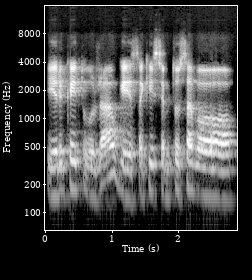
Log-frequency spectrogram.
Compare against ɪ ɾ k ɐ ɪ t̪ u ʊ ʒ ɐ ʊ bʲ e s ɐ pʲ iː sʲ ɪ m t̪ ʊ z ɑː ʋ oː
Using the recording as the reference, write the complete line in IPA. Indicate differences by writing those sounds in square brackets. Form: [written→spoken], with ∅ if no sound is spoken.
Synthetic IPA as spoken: ɪ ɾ k ɐ ɪ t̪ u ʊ ʒ ɐ ʊ [bʲ→ɡʲ] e s ɐ [pʲ→kʲ] iː sʲ ɪ m t̪ ʊ [z→s] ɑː ʋ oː

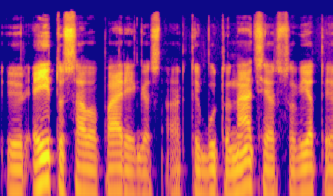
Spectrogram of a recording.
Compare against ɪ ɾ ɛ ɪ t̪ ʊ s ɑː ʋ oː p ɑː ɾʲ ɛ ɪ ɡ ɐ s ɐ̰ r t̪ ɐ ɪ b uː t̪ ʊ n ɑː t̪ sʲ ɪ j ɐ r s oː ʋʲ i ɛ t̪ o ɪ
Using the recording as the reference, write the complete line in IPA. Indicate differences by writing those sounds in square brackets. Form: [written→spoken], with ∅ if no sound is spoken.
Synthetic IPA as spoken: ɪ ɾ ɛ ɪ t̪ ʊ s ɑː ʋ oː p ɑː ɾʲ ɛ ɪ ɡ ɐ s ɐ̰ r t̪ ɐ ɪ b uː t̪ ʊ n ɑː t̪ sʲ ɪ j ɐ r s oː ʋʲ i ɛ t̪ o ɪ

